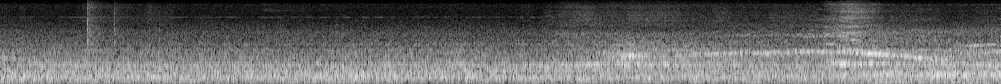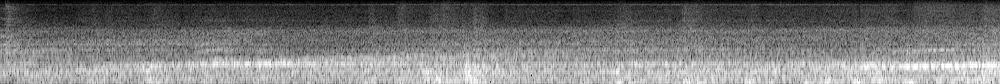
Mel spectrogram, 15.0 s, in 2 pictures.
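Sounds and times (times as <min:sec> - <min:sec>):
train rail rumble: 0:03.8 - 0:15.0.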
